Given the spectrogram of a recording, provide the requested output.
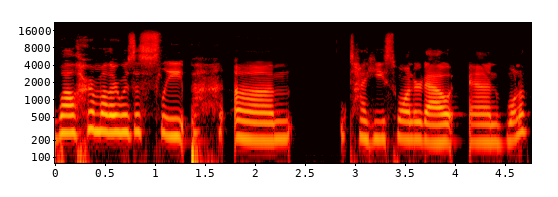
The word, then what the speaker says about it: Tiahease: So he gets out, and a 10-year-old girl named Tyhese Jackson. – How do you spell it? – T-I-A-H-E-A-S-E. Tyhese. Okay. That is how they said it in the documentary.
